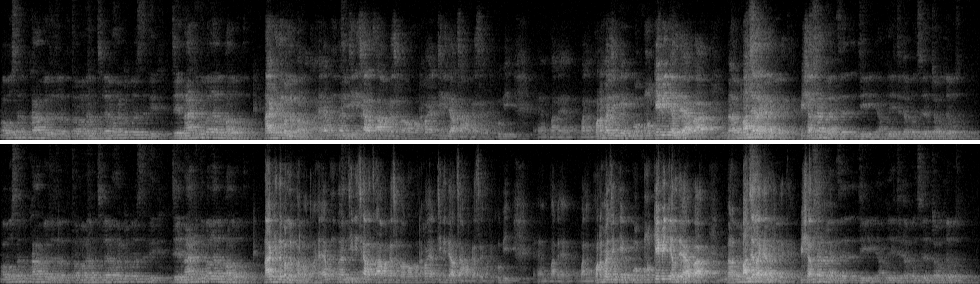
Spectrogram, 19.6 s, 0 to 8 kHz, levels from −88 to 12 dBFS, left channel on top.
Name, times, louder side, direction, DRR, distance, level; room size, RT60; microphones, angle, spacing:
voice 1, 0.0-3.1 3.4-5.0 5.3-6.2 6.8-7.4 12.2-13.0 13.3-13.8 14.4-15.7 16.1-19.2, equal, ahead, -8 dB, 1.1 m, -32 dB
voice 2, 5.3-15.4 15.8-16.4, right 2 dB, 85° right, 2 dB, 0.5 m, -27 dB
4.2 x 4.0 x 3.0 m, 1.6 s
head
